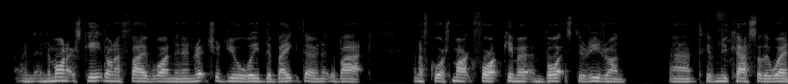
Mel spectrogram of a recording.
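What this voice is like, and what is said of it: Scottish Edinburgh accent. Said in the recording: “you can probably tell by, certainly if not by Scott's accent, by mine. I'm Edinburgh based”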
